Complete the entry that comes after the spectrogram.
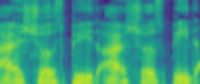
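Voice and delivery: plain

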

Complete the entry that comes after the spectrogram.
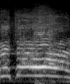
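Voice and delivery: high-pitched, loud angry shouting.

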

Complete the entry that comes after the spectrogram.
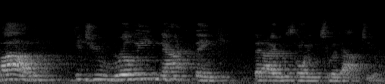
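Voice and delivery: ordinary delivery

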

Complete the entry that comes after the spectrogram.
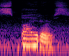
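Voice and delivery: quietly. Asked what is moving in their ears, the narrator answers quietly. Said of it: "I said quietly".

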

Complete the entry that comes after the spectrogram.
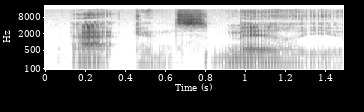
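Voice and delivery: very deep, slow, drawn-out mock narrator voice. Imitating a soundboard clip: Morgan Freeman parody voice. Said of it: "That's the Morgan Freeman type of parody".

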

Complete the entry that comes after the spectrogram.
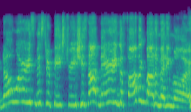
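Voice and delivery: smug, gloating yell. Galloping off, Constance yells over her shoulder at Mr. Peachtree, smugly yelling. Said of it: "really smugly yell over her shoulder".

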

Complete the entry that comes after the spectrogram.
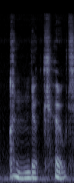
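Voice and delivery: muttered in disgust. Narrator reads Henry the engine, laughed at by painters: muttered in disgust. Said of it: "muttered Henry in disgust".

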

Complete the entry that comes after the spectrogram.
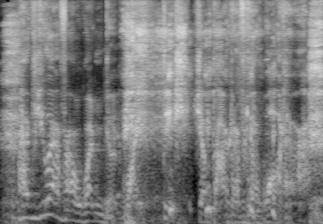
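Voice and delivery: put-on breathy English presenter voice, British accent, explainer-host style. Taking turns doing voices, speaker tries a Tom Scott impression. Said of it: "That's a really good impression".

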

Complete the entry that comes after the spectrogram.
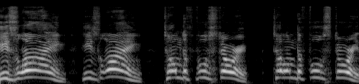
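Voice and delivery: repeated put-on shouting. Telling about a phone call with an angry man, retelling a yell. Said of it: "I was yelling that to him on the phone".

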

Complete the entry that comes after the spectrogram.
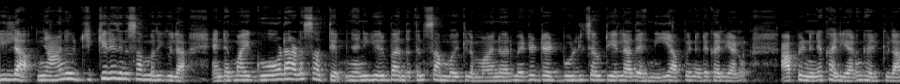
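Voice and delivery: ordinary talk, nothing marked

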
